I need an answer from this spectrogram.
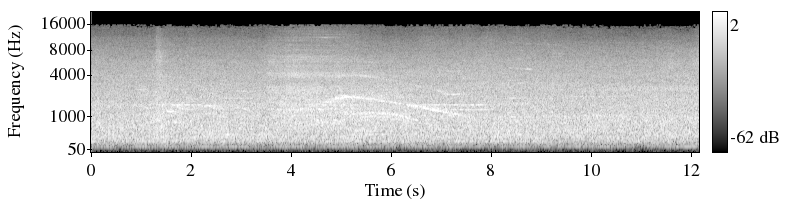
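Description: Electric train running at the station: a steady rush of wheel and track noise, with a faint whine that rises and then falls in pitch near the middle.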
